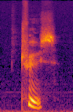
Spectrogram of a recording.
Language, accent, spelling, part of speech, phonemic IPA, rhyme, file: English, US, truce, noun / verb, /tɹus/, -uːs, En-us-truce.ogg
- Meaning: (noun) A period of time in which no fighting takes place due to an agreement between the opposed parties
